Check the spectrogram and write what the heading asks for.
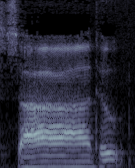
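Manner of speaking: low, drawn-out mock chant of Sadhu; lay people's Sadhu. Monk imitating lay people answering a blessing, low drawn-out chant. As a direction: imitate the lay crowd's pleased response. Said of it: "Every single one says".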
